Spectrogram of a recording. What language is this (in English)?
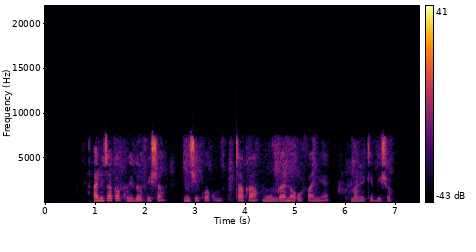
Swahili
